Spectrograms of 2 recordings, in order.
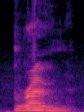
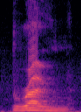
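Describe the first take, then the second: No difference in how they are said.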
